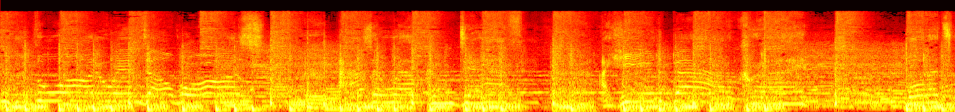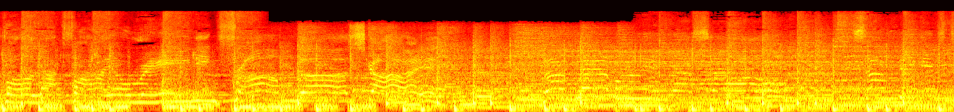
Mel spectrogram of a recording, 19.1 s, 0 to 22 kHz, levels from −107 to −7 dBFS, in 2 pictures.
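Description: At 12.14 s the digital radio blends to analogue, crossing over to the station's FM broadcast in 127 ms after the receiver lost the digital stream, then returning at 15.99 s. The level holds steady with no change, but a hiss rises, roughly 25 dB below the signal. On a spectrogram a broadband noise floor fills the gaps between those times; the waveform envelope stays the same.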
